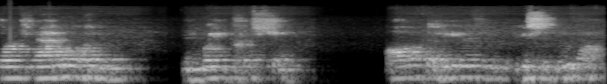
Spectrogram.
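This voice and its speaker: A man's high-pitched voice, dark and mellow, with flat monotone intonation, a very slow pace, long frequent pauses and audible room echo. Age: 60s. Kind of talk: public meeting speech.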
